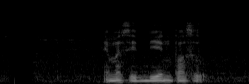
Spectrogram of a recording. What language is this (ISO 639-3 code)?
sin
